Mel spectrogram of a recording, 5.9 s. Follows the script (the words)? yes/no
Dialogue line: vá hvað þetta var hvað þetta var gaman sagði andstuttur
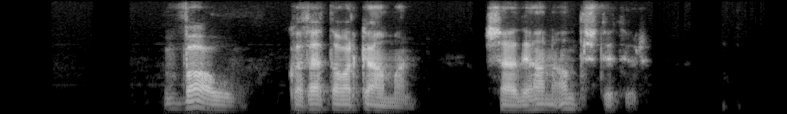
no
